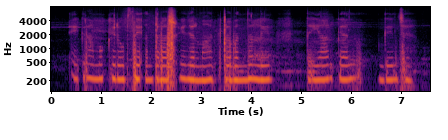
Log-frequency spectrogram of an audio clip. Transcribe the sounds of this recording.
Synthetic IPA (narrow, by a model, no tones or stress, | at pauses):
ekɾamʊkʰjəɾuːpseʔə̃nt̪əɾːaːʃʈɾijəd͡ʒəlmaɾpɾəbənd̪ʱənleːlt̪ɐ̰jaːɾkəl | ɡeːlt͡ʃʰɛ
